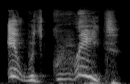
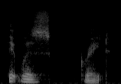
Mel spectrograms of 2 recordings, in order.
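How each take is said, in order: First: High, slow and loud, really thrilled; enthusiastic. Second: Low, soft and slow, dejected; glum. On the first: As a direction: say it like great news, higher, louder and slower. Son answers enthusiastically. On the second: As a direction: say it flat and defeated, lower and softer. That's got one meaning. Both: Retold or imitated.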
